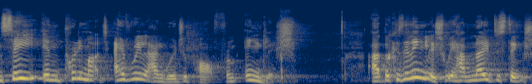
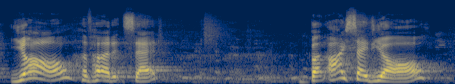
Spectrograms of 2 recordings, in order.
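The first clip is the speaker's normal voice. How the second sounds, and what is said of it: Deliberately bad Texan accent. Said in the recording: “a Texan translation of Matthew 5 ... I'm sorry for the really bad accents”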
